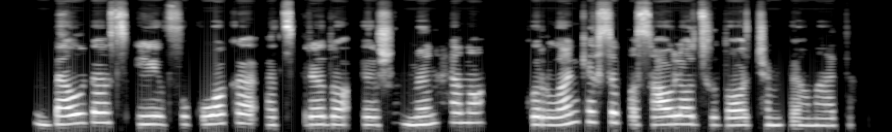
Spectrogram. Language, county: Lithuanian, Alytus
